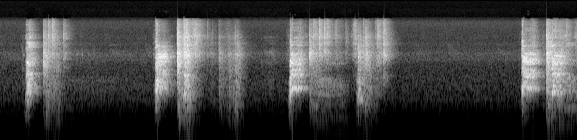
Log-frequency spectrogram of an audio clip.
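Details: Female pet dog left alone at home, caught by a home camera while getting into the garbage, gives four bursts of sharp barks, mostly doubled, spaced two to three seconds apart, with quiet gaps between.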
